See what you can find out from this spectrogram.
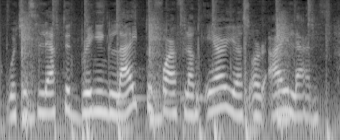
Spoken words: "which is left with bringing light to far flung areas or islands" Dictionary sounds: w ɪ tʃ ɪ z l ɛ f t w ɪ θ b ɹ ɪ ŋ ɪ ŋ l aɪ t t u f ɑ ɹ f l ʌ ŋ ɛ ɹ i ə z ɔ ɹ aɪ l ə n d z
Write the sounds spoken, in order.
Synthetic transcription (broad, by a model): w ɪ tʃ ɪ s l ɛ f t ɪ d b ɹ ɪ ŋ ɪ ŋ l aɪ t t u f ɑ ɹ f l ʌ ŋ ɛ ɹ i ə s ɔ ɹ aɪ l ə n d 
